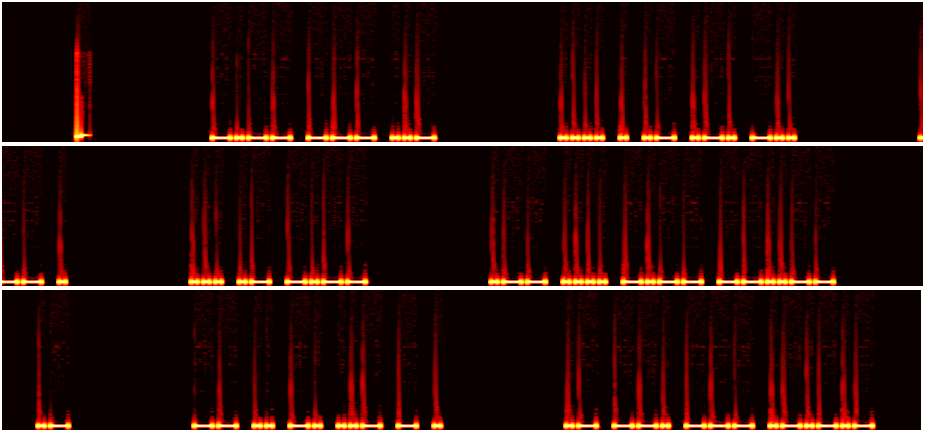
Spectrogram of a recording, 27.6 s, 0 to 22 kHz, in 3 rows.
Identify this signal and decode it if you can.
Morse code, heard as a keyed tone, about 20 wpm, 700 Hz. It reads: YOU HEARD ME SAY WHY, A MINUTE AGO.
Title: 3x Word-Spacing - Sentences from Top 500 Words - 20wpm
